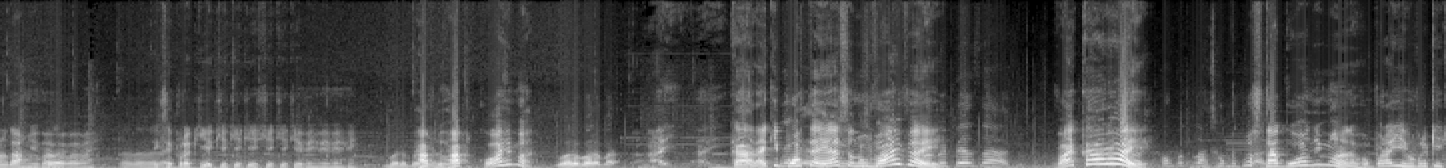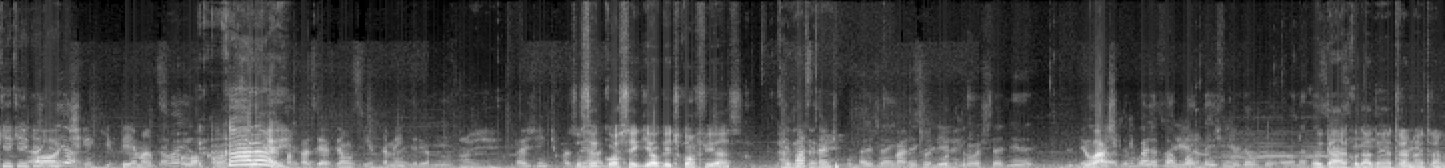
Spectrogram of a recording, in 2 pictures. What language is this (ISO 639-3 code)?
por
